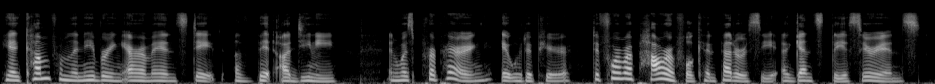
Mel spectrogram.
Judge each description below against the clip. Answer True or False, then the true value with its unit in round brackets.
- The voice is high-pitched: False (175 Hz)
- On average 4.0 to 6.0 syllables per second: True (5.3 syllables/s)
